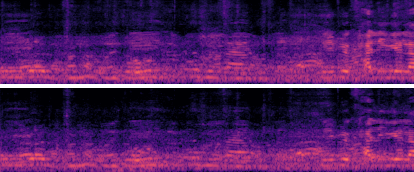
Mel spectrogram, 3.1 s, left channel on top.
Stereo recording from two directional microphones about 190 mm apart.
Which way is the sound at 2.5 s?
45° right (ahead or behind).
